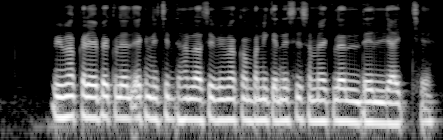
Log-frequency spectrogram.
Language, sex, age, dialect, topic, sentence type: Maithili, male, 60-100, Southern/Standard, banking, statement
